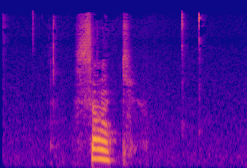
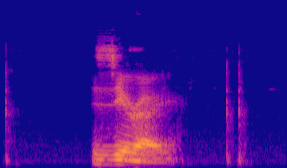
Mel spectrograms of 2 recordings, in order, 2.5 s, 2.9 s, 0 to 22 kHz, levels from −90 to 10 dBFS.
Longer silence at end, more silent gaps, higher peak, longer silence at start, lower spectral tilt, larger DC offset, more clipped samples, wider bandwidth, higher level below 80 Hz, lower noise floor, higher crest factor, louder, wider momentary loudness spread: about the same, 1.2 s vs 1.15 s; neither; about the same, -2 dBFS vs -4 dBFS; second, 0.75 s vs 0.9 s; about the same, -4.5 dB/octave vs -5 dB/octave; neither; neither; first, 16.5 kHz vs 9 kHz; about the same, -66 dBFS vs -70 dBFS; second, -53 dBFS vs -75 dBFS; about the same, 20 dB vs 20 dB; first, -16 LUFS vs -19 LUFS; first, 25 LU vs 18 LU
